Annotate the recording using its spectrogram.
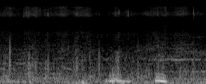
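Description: Footsteps walking over gravel and then onto wooden crossing planks, with two brief murmured voice sounds, one about a second in and one near the end.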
